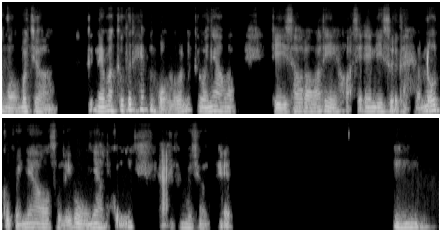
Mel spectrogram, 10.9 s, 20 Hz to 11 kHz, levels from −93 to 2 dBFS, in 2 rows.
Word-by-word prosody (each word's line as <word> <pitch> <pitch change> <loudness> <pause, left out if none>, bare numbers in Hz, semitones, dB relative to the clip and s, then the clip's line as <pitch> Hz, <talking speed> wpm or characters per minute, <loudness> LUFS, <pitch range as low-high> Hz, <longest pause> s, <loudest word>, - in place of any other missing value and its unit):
ngoài 110 -4 +2
môi 120 - +5
trường, 110 -8 0 0.4
cứ - - -5
nếu 125 - +7
mà 145 - +4
cứ 150 - +2
vứt 160 - +4
hết 175 - 0 0.2
hổ 95 -4 0
lốn 105 +3 +1
cùng 120 - +1
với 115 - +5
nhau, 125 -2 +2 0.5
thì 105 -1 +3
sau 125 +3 -1
đó 115 0 +1
thì 125 -5 +3
họ 130 +3 -6
sẽ - - -1
đem 120 -1 +3
đi 120 0 +3
xử 125 +4 0
thải - - -5
và 105 - -4
đốt 140 +3 +6
cùng 110 - 0
với 105 - 0
nhau, 115 -1 +1
xử 110 - -4
lý 100 0 -1
cùng 120 -3 +3
với 105 +1 +1
nhau 115 -1 +2
cũng - - -4 0.4
hại - - 0
cho 120 - -5
môi 115 - 0
trường 105 -2 -6 0.2
phết. - - 0 2.0
Ừm. 120 0 0
120 Hz, 225 wpm, -27 LUFS, 110-125 Hz, 2.0 s, nếu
